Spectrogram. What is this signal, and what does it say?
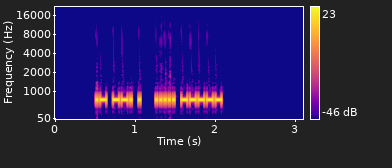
Morse code, heard as a keyed tone, about 42 wpm, 700 Hz. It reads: AGE 50
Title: Practice QSO - Exchange 3 - More Info - 45wpm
